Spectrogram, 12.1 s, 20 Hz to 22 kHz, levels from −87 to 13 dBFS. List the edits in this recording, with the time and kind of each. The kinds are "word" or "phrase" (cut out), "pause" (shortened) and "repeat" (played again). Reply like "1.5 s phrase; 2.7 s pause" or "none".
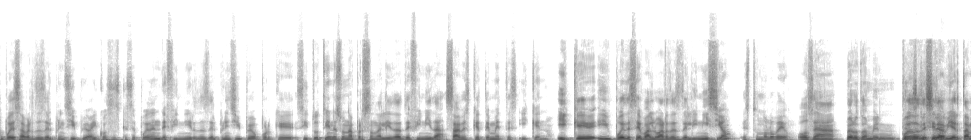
none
